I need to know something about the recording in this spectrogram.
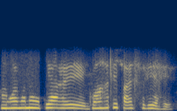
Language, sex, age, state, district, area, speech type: Assamese, female, 45-60, Assam, Sivasagar, rural, conversation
